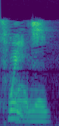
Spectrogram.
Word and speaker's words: Thwaites: Thwaites.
